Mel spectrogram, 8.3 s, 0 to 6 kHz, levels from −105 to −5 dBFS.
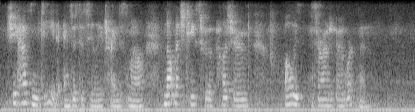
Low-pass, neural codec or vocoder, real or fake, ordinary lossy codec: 5.4 kHz; none; real; Opus, 32 kbps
